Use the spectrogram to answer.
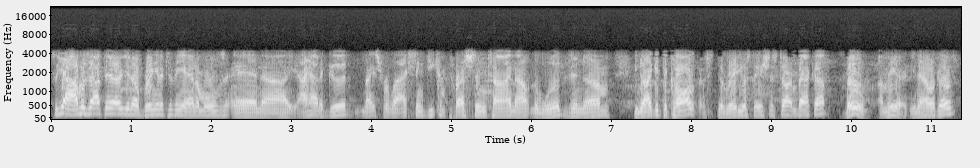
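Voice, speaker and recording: A man's voice: on the high side, fairly quick, few pauses. A man co-hosting a comedy radio show in casual conversation, on a tinny phone-like stream.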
